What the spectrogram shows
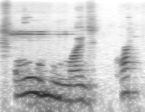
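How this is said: It is said as a strong exclamation. The speaker is strongly moved.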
